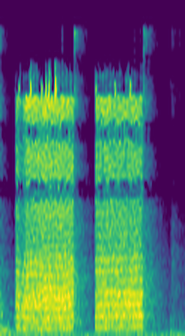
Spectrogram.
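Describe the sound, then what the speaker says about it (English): Two long bursts of spray hiss loudly from a sprayer applying wall texture to an interior wall, each lasting under a second, separated by a brief pause and a faint trailing hiss. "I have this wall texture stuff, and I'm just gonna spray it on"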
